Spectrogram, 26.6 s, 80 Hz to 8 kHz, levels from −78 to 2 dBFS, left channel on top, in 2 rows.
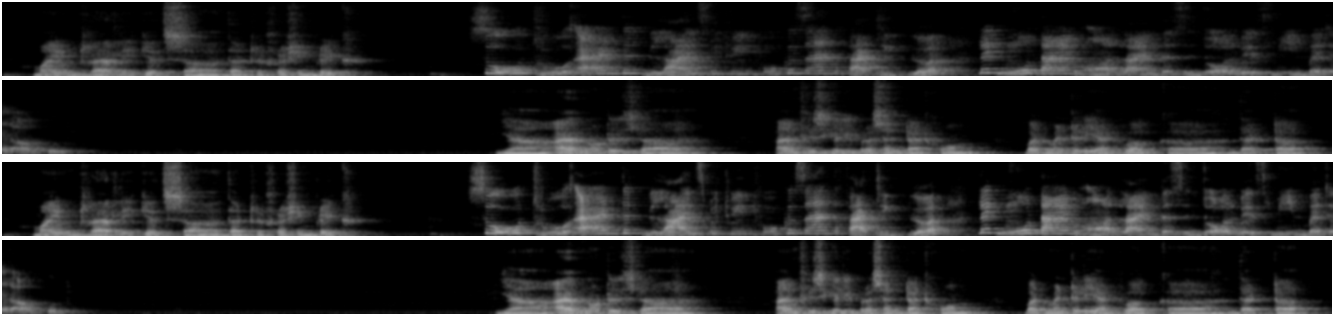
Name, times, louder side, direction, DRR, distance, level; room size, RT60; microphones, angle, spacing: voice 1, 0.3-3.5 18.2-20.3 21.0-23.0 23.5-26.2, right 2 dB, 30° right, 5 dB, 1.5 m, -26 dB
voice 2, 4.7-13.9, right 4 dB, 50° right, 5 dB, 1.5 m, -26 dB
8.0 x 7.5 x 8.3 m, 0.81 s
head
